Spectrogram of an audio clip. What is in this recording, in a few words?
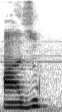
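"azu", Nigerian Pidgin, male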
